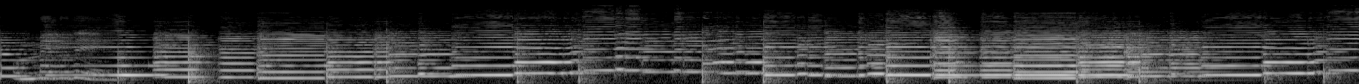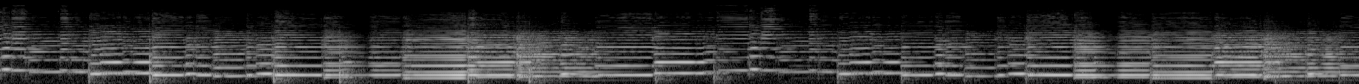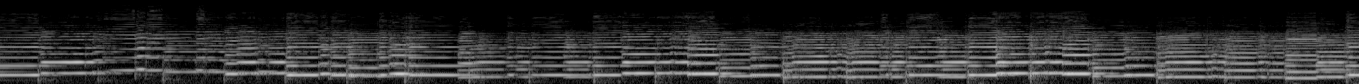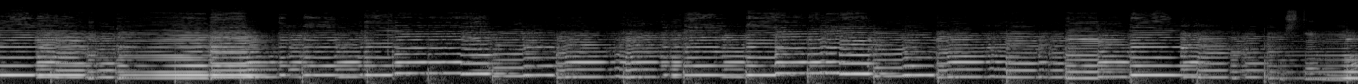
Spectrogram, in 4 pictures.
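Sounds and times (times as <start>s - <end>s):
slängpolska folk dance tune: 0.0s - 54.3s.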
